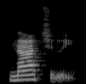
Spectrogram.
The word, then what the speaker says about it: начали: In the plural, the stress is back on the first syllable, начали. But we spell it with an A, but we still pronounce the second A like an E. Начали, because it's not stressed.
